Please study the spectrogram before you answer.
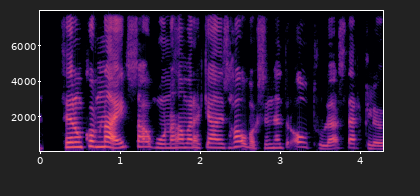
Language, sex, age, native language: Icelandic, female, 30-39, Icelandic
